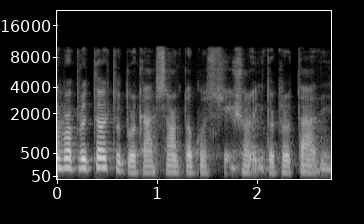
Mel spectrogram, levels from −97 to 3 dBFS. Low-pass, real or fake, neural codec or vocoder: 9.9 kHz; fake; autoencoder, 22.05 kHz, a latent of 192 numbers a frame, VITS, trained on one speaker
